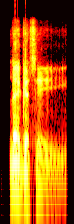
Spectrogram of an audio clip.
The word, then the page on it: legatee: British English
